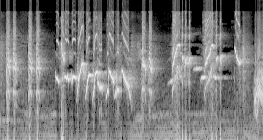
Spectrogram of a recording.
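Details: White-rumped shama in an aggressive fighter style sings loudly: clipped harsh notes, then a fast jumble of zigzag whistles and chirps, later clear rising whistles separated by sharp clicks.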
